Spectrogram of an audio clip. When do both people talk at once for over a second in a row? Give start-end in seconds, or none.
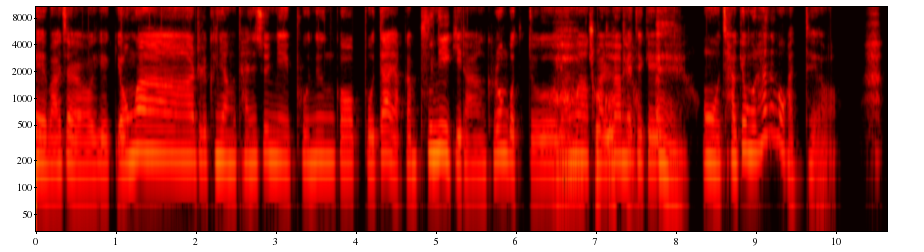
6.4-7.8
